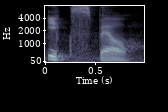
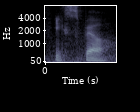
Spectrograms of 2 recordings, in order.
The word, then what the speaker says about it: expel: be an s and since the stress is on the second syllable here we should pronounce it as expel like that okay expel okay so they both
